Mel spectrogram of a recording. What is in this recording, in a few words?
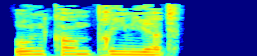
"unkomprimiert", German; adjectives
